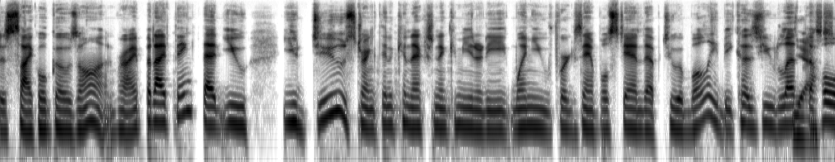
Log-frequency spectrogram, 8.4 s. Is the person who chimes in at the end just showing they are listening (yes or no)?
yes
